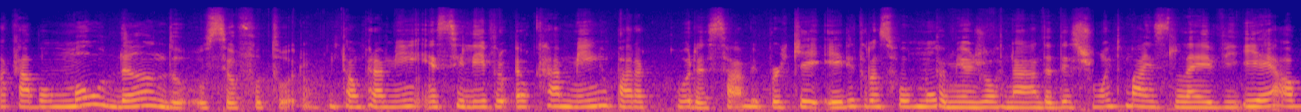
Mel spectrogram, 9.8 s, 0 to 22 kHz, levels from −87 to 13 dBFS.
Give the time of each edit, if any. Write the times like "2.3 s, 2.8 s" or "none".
7.0 s, 8.2 s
